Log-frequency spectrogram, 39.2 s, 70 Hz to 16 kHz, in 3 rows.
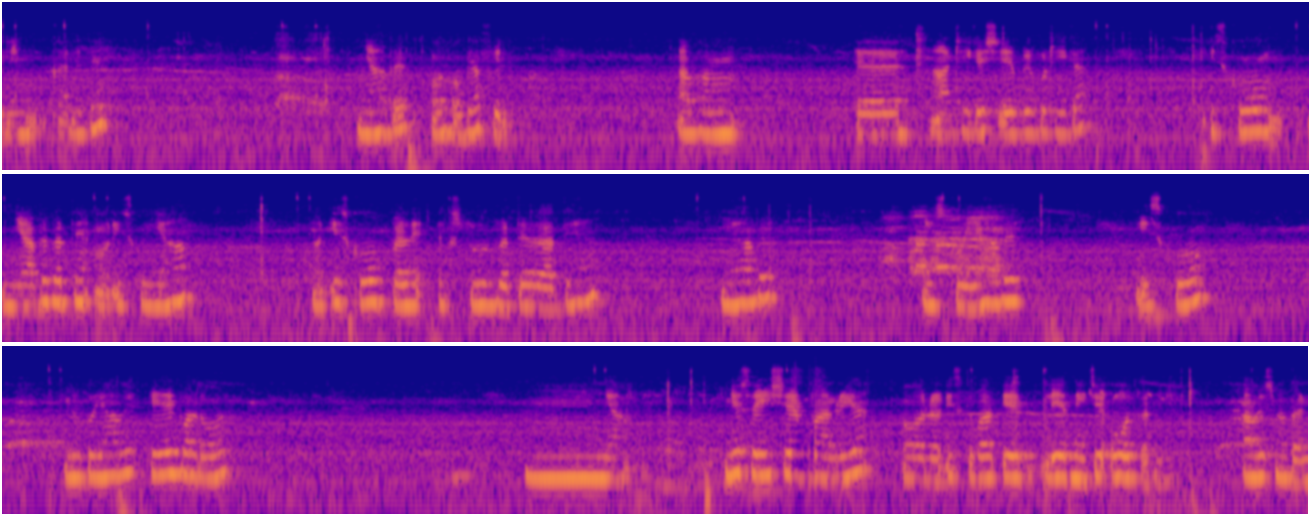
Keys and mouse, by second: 27.2 e, 34.0-35.8 shift+drag.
